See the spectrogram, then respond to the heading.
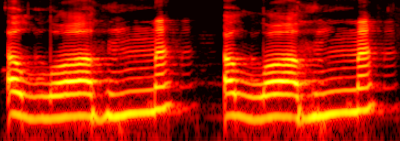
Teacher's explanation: لام کے اوپر کھڑا زبر ہے اور لام کو موٹا پڑھیں گے، میم کے اوپر شد ہے، اس پر غنہ کریں گے، اللہم صلی۔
